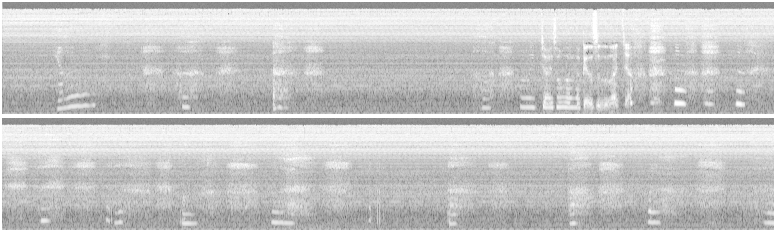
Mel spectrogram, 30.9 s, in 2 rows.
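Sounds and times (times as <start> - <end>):
low steady hum: 0.0 - 30.8
soft breathing: 1.9 - 4.8, 5.4 - 6.6, 9.4 - 10.4, 12.6 - 23.1, 23.7 - 25.8, 26.7 - 30.8
speech: 10.4 - 13.2.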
